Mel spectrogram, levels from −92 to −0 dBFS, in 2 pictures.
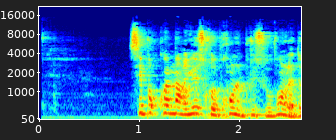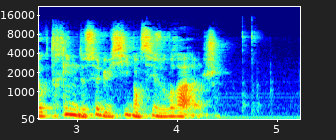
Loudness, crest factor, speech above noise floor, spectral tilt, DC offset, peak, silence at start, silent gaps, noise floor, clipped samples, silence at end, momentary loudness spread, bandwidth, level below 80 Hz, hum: -17 LUFS; 18 dB; 37 dB; -4 dB/octave; under 0.1%; -2 dBFS; 0.9 s; none; -54 dBFS; under 0.1%; 0.8 s; 5 LU; 12.5 kHz; -48 dBFS; none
